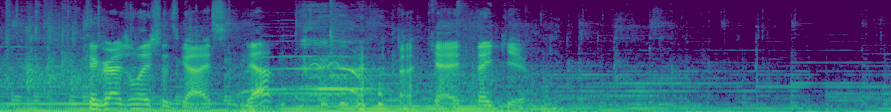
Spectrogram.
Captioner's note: applause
